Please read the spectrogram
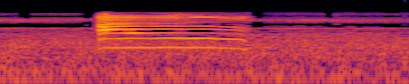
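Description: A cat meowing once, a single call under a second long that falls slightly in pitch at the end.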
